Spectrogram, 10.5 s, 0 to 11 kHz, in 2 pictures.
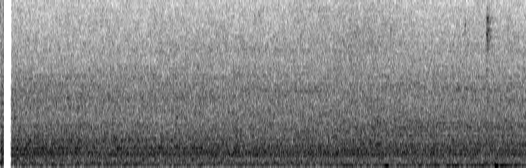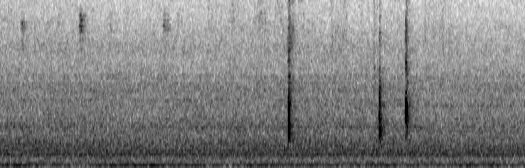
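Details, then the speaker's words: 19-year-old log loader diesel engine, fired right up easily: steady even idle drone and hum, no knock, hunting or misfire; engine sounds good, though hydraulics don't work, possibly low on fluid, and turntable has serious issues. "yeah that thing fired right up dude don't don't hit my truck wow yeah pretty easy sounds good too"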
